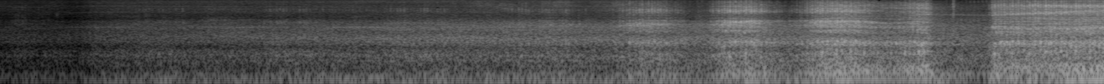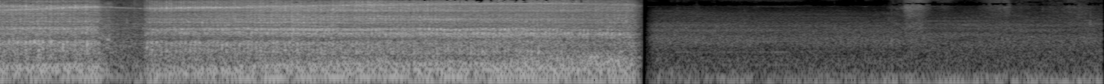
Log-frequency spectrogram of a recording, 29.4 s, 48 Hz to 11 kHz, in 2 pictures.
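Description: Network Rail test train led by driving trailer 9703 pulling away and passing close by: its rumble builds slowly, then turns loud and steady with a rising whine, and cuts off suddenly about 23 seconds in. A fainter, more distant train rumble follows.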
